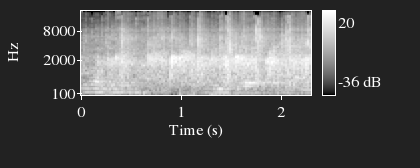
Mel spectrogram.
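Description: A church congregation applauds with dense, steady clapping throughout at a prayer meeting, with voices mixed in underneath.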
